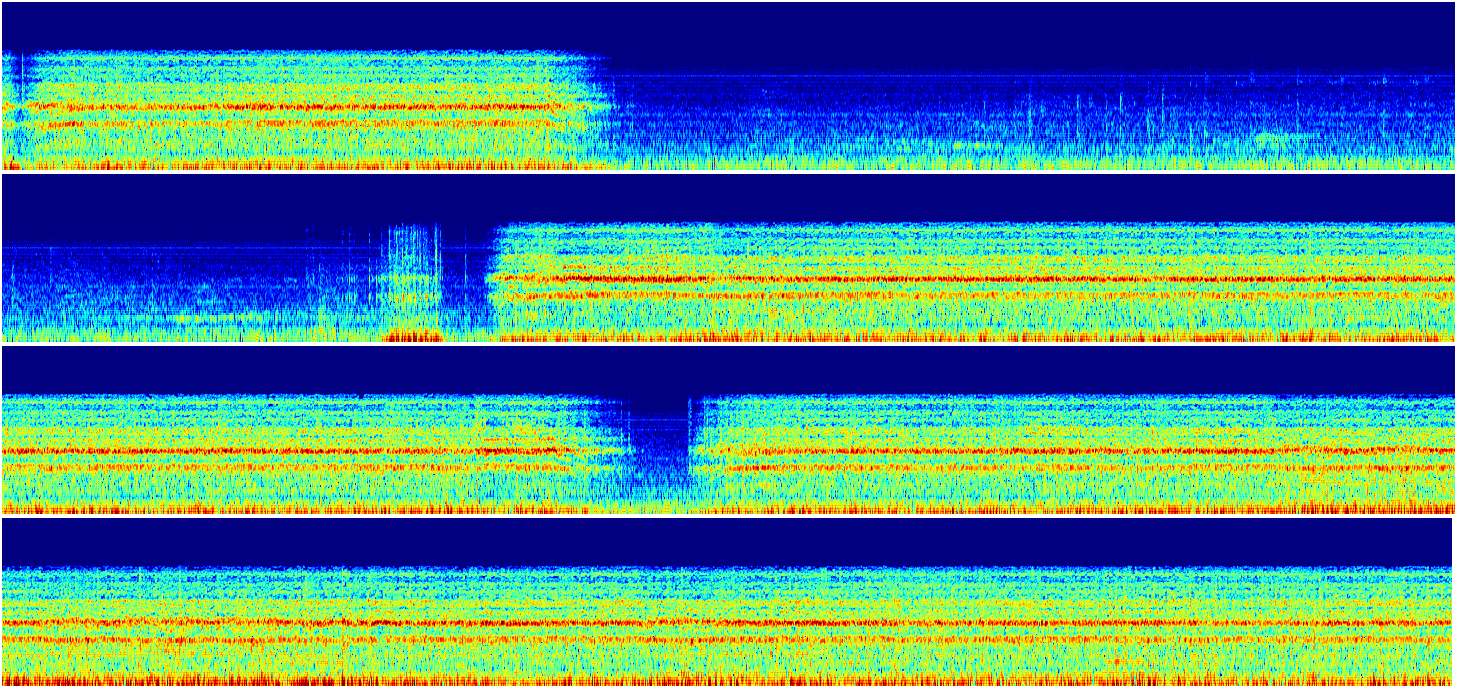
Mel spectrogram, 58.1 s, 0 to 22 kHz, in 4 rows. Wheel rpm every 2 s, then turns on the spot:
130, 160, 140, 0, 0, 0, 0, 0, 0, 30, 160, 160, 160, 160, 160, 160, 160, 60, 130, 160, 160, 160, 160, 160, 160, 160, 160, 160, 160.
none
